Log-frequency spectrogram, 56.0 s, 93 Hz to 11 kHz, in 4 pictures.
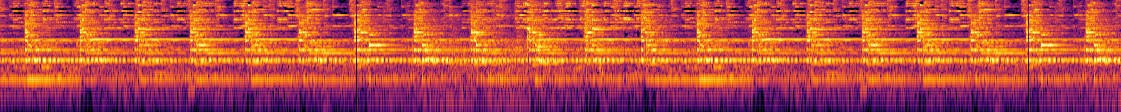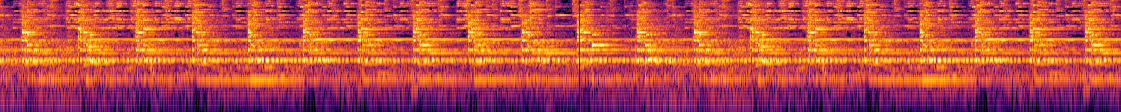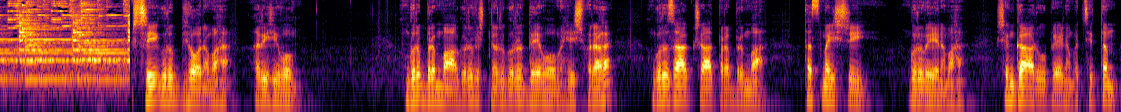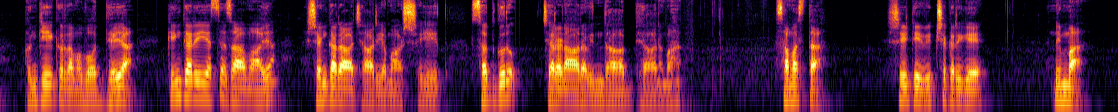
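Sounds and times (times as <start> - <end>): bell ringing: 0.0 - 29.7.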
